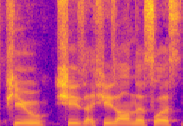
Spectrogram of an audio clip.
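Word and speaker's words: Pugh: audience to watch him Florence poo po I don't know you say her name PE I called her poo sorry but Florence Pew she's she's on this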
